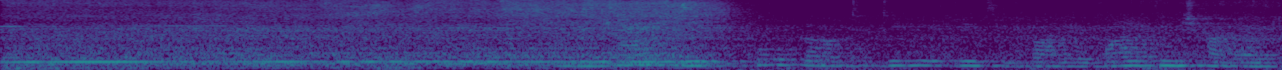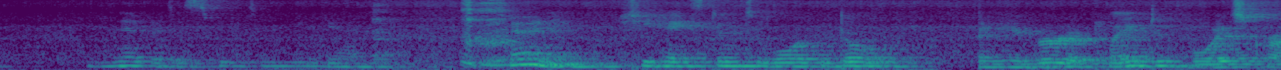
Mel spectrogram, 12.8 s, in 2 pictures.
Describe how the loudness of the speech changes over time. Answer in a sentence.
The volume of the speech goes up.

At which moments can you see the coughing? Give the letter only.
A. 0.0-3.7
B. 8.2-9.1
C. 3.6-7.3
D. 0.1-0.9
B.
